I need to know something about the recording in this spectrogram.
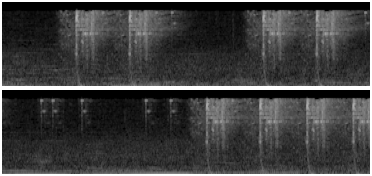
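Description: Bright electronic chimes and clicks ring out from a game menu in quick bursts.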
